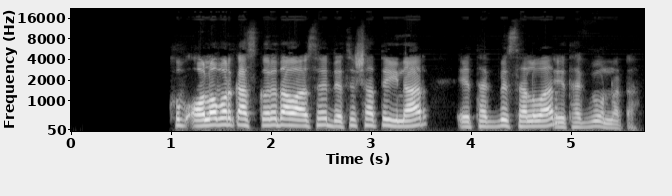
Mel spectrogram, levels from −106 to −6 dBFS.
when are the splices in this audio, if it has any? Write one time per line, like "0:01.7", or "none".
0:03.7
0:04.9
